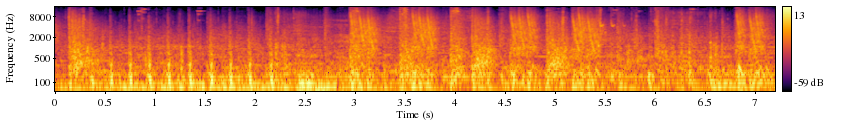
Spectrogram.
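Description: Gunfire in the bullet-hell video game Enter the Gungeon, a relentless dense barrage of rapid shots and impacts stacking into continuous loud fusillade throughout.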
